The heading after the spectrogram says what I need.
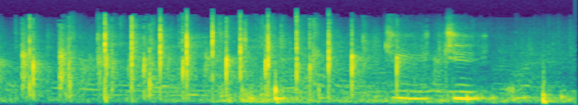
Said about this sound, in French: On applaudit bravo, bien fort. Bravo, bravo.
